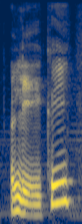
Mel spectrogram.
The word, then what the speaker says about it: Leica: всего сразу же оговорюсь я не буду выпендриваться и говорить что правильно произносить название лайк а потому что давно уже в русском языке стало общепринятым называть лейку лейкой во всех литературных текстах употребляется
